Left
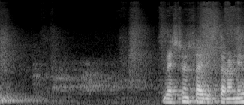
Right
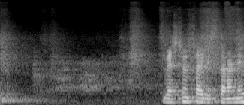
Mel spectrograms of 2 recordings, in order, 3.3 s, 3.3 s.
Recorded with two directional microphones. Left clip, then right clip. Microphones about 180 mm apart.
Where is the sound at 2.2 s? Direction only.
15° left (ahead or behind).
